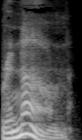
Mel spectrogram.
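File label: "renown", English, British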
